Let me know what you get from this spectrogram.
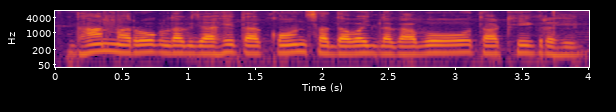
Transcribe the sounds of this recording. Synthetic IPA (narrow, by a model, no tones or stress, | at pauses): d̪ʱaːnmẽɾoːɡlɐɡd͡ʒaːɦit̪akɔːnsad̪ɐʋəd͡ʒlɐɡaːboot̪aʈʰiːkɾəɦi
